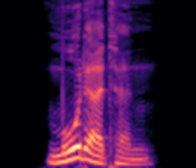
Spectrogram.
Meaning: inflection of modern: 1. first/third-person plural preterite 2. first/third-person plural subjunctive II
- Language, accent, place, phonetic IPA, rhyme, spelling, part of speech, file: German, Germany, Berlin, [ˈmoːdɐtn̩], -oːdɐtn̩, moderten, verb, De-moderten.ogg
